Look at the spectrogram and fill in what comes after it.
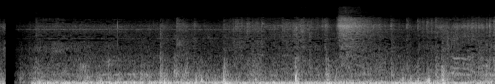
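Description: Passenger train coaches running along the track: a steady low rumble with irregular sharp clacks of the wheels over the rails.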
